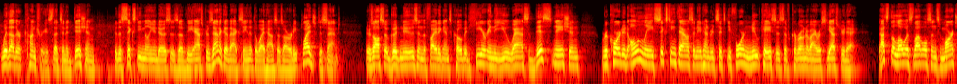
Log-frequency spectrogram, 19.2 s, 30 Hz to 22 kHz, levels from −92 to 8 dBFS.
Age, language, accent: 40-59, English, American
